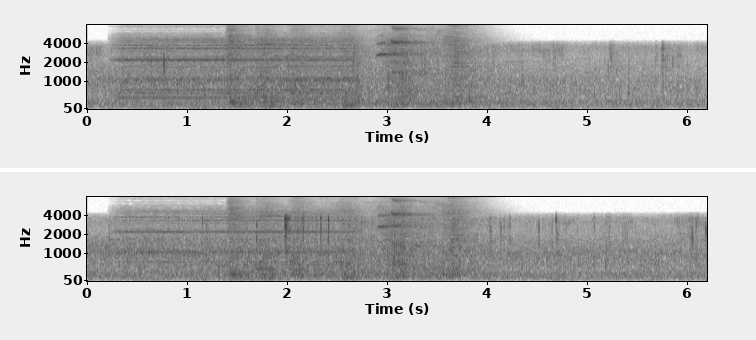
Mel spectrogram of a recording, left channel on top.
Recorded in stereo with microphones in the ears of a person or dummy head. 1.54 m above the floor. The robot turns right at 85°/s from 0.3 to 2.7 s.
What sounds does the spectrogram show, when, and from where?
1.4 s a rattle: 40° left (ahead or behind), 1.7 m; by 3.9 s 55° right (ahead or behind), 1.7 m
2.9 s a squeak: 10° left (ahead or behind), 1.2 m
